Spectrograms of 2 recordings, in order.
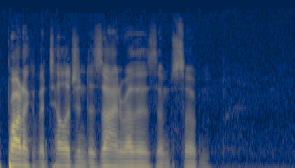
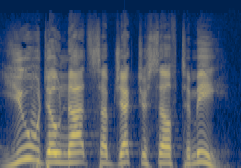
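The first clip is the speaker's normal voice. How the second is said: lightly acted stern commandment, louder; self-appointed god; 5 semitones higher, 5 dB louder than usual. Preacher voicing people who take God's place, sternly commanding. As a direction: hand down a mock divine decree. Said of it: "This is how people are talking".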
